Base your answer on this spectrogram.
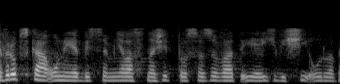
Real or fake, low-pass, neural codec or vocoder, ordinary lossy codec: real; 5.4 kHz; none; none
